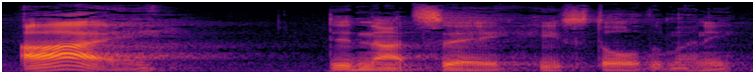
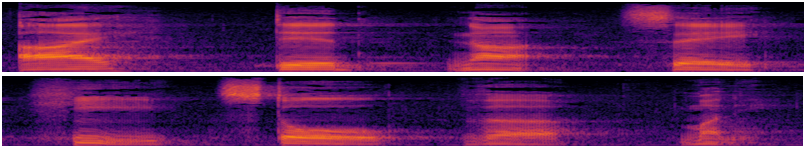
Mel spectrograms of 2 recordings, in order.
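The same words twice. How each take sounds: First: It is read with strong emphasis on one word. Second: It is read in a flat, unvarying pitch. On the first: "I did not say it. That's what it means" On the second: "monotone, on purpose, as an example"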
